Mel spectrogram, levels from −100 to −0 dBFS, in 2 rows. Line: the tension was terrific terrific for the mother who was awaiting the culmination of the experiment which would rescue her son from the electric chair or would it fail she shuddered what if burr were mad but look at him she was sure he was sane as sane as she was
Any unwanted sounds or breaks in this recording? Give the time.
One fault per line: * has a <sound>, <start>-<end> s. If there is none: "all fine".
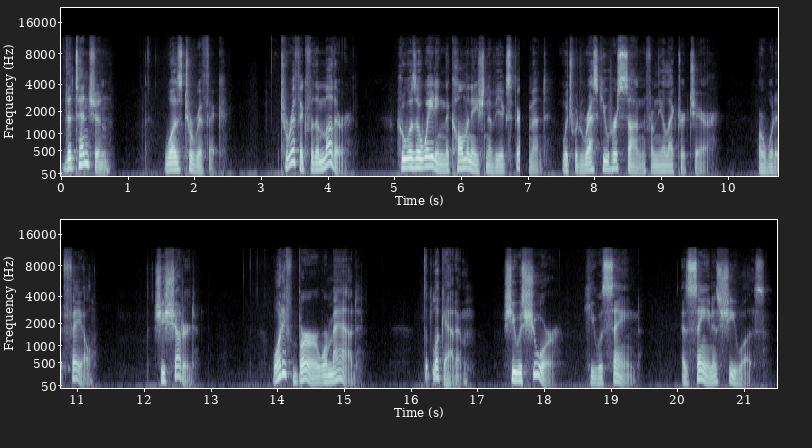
* has a dropout, 6.9-7.0 s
